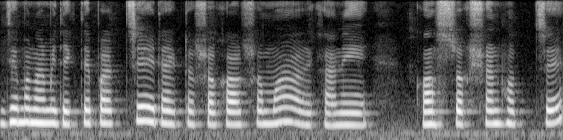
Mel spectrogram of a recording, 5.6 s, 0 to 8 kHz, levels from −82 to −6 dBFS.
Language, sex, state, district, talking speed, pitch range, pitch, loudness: Bengali, female, West Bengal, Jalpaiguri, 130 wpm, 235-255 Hz, 245 Hz, -15 LUFS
